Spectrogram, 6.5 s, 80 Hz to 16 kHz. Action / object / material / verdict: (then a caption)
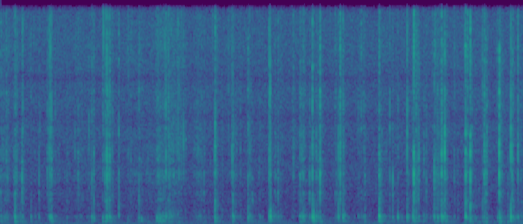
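scrape / wet dried-gourd loofah sponge / plant fibre / none. Painted fingernails scratch a dried, palm-sized block of natural loofah gourd sponge, a porous, hollow-textured fibrous plant material, wet with soap suds in a sink. The result is a quiet, rapid series of short, dry crinkling scratches with a mid-range tone near 700 Hz and bright edges, each fading almost at once.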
